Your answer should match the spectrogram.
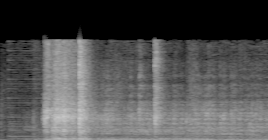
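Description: Battery-powered toy slot machine: a sharp clunk as the pulled lever sets the reels going, about half a second in, then a steady whirring rattle as the three reels spin on.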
